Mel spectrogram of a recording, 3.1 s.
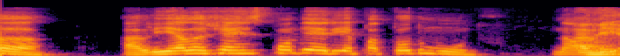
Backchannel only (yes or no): no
